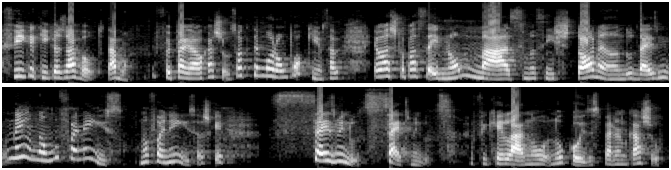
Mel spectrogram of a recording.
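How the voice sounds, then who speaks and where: Chatty Brazilian mom telling a story. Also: female voice, fairly high pitch, quick pace. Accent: Brazilian Portuguese. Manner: animated and chatty, with many restarts. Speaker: mother and channel host. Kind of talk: casual storytelling.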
